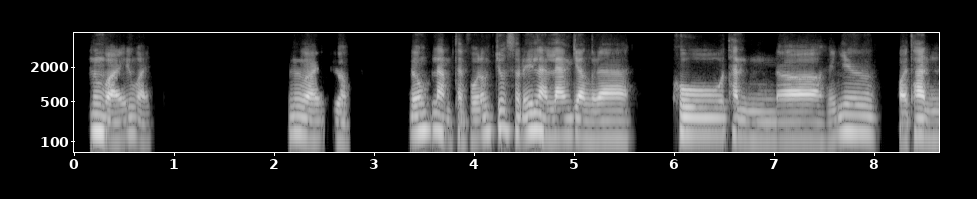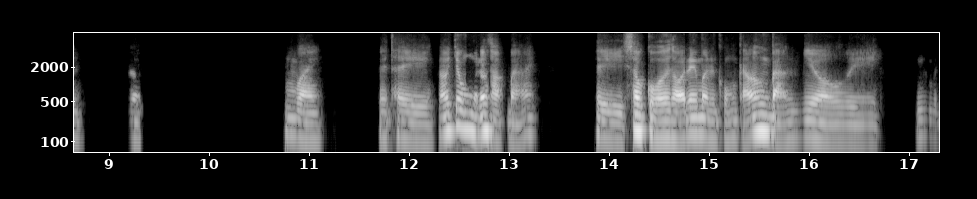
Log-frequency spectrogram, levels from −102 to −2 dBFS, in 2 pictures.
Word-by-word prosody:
Đúng 150 -1 +2
vậy, 110 -5 +2
đúng 135 - -8
vậy. 100 - -5 1.4
Đúng 140 0 -4
vậy, 115 -2 +2
được. 105 -2 -5 0.6
Đúng, 150 +3 +1
làm 150 -6 -1
thành 115 -1 -7
phố 120 +1 -3
lớn 140 +3 -4
trước, 175 - -3
sau 145 -5 -5
đấy 145 +4 0
là 150 -5 +3
lan 125 +1 +1
dần 125 -3 +2
ra 115 0 +1 0.4
khu 130 -1 +1
thành 110 -3 -5
ờ, 110 0 +3
kiểu 115 +2 -11
như, 145 -1 -3 0.2
ngoại 110 - +1
thành, 115 -4 +2 0.5
ờ. - - -9 1.5
Đúng 130 -1 -9
vậy. 105 -2 +1 0.6
Vậy 110 0 -9
thì 105 -3 -5
nói 145 - +2
chung 170 -4 +2
là - - -1
nói 150 - +6
thật - - -1
bạn 100 -1 -5
ấy, 130 +1 -10 0.6
thì 110 -3 -4
sau 150 +6 +7
cuộc - - +1
hội 115 +1 +4
thoại 110 0 +7
đây 130 0 +3
mình 125 -3 +1
cũng 110 +1 -11
cảm - - +2
ơn 150 0 +5
bạn 105 +2 0
nhiều 105 -4 -1
vì, 100 -1 -12 0.4
ừm, 120 +1 -17
115 Hz, 180 wpm, -24 LUFS, 110-135 Hz, 1.5 s, sau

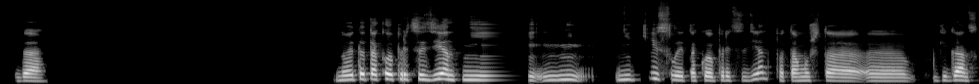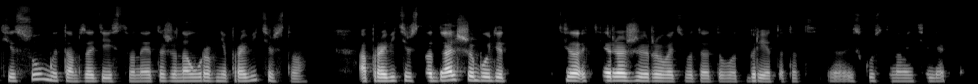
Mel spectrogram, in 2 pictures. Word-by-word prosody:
Да. 165 -2 +2 2.9
Но 200 +2 +1
это 225 +3 +7
такой 235 0 +7
прецедент, 230 -1 +4
не 200 -1 -1 0.2
не 200 +2 -2 0.3
некислый 220 0 -2
такой 180 0 +1
прецедент, 195 +9 -3
потому 180 0 -1
что, 185 0 -1 1.0
э, - - -14
гигантские 190 -1 +1
суммы 230 0 -5
там 155 -4 -5
задействованы. 150 -1 -6
Это 150 +2 -5
же 160 0 -7
на 160 0 -1
уровне 160 -1 -4
правительства. 160 -6 -7 0.5
А 155 - 0
правительство 175 +1 0
дальше 195 +2 +4
будет 170 -3 -1 0.5
ти - - -6 0.3
тиражировать 170 -5 +2
вот 150 -1 -11
этот 140 0 -7
вот 140 -1 -10
бред, 145 -3 -5
этот, 145 -1 -14 0.3
э, - - -18 0.2
искусственного 150 - -12
интеллекта. 155 - -14
175 Hz, 110 wpm, -19 LUFS, 155-200 Hz, 2.9 s, это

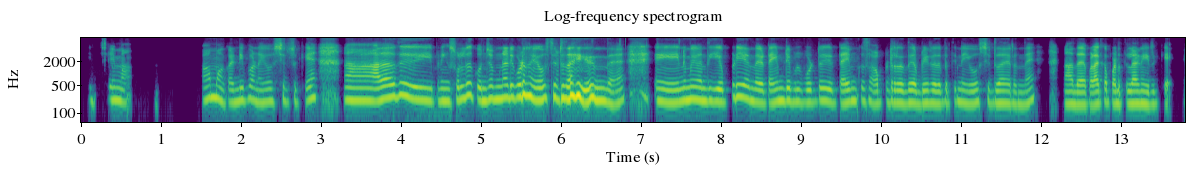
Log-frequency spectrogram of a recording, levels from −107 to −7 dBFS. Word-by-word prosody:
நிச்சியமா. 220 0 -6 1.0
ஆமா 250 -1 0
கண்டிப்பா, 220 +4 -4
நான் 195 +1 -6
யோசிச்சுட்ருக்கேன். 205 +3 -5 0.4
ஆ - - +2 0.3
அதாவது, 260 +6 +4 0.3
இப்ப 210 0 -7
நீங்க 210 -1 -1
சொல்றது 250 +6 0
கொஞ்சம் 225 +2 0
முன்னாடி 255 +2 +3
கூட 270 +3 +6
நான் 235 -5 +4
யோசிச்சிட்டு 250 +1 0
தான் 280 0 +10
இருந்தேன். 205 -6 +2 0.7
இனிமே 220 +3 +1
வந்து 210 -1 -2
எப்டி 260 +8 -2
அந்த 205 -3 0
டைம் 205 +3 0
டேபிள் 200 -2 -4
போட்டு 195 +3 -3 0.2
டைமுக்கு 210 +3 -2
சாப்பிடறது 190 +1 -3
அப்டின்றத 180 0 -2
பத்தி 200 +2 -10
நான் 180 -2 -4
யோசிச்சிட்டு 190 -1 -5
தான் 185 -1 -2
இருந்தேன். 175 +6 -7 0.3
நான் 180 0 -2
அத 170 0 +3
பழக்கப்படுத்தலாம்னு 180 0 0
இருக்கேன், 175 +1 -10
200 Hz, 155 wpm, -23 LUFS, 185-230 Hz, 1.0 s, தான்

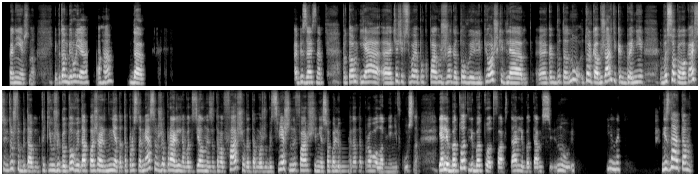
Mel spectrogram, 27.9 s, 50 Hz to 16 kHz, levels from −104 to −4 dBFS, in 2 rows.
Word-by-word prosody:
Конечно, 210 -3 -4 0.4
и - - -12
потом 255 +2 -1
беру 240 +3 -2
я 225 -3 +1
ага, 225 +7 -4 0.3
да. 210 -4 +4 3.0
Обязательно. 225 -2 0 0.4
Потом 245 +4 -1
я, 230 -1 +2 0.2
э, - - -6
чаще 255 +2 -5
всего 240 +1 -3
я 235 -1 -1
покупаю 235 -1 0
уже 235 +1 -4
готовые 220 -1 -2
лепёшки 265 +8 -1
для, 205 -3 +3 0.2
э, 205 +2 -2
как 225 +1 -4
будто, 225 -1 -4
ну, 340 +7 -2
только 295 -7 +4
обжарьте, 275 +10 +4
как 225 -5 -4
бы 225 +3 0
они 235 +3 -1 0.3
высокого 230 -1 +3
качества, 270 +5 +1
не - - -7
то 300 - -2
чтобы 275 -8 -5
там 190 -2 0
такие 225 +3 -8
уже 230 0 -1
готовые, 230 +3 0
да, 220 -1 +6
пожарь. 220 -1 +3
Нет, 215 -2 +1
это 195 +3 -5
просто 225 0 -3
мясо 270 +7 0
уже 245 -1 -3
правильно 220 -3 +3
вот 190 -1 -5
сделано 210 +1 0
из 195 - -9
этого 195 0 -5
фарша, 270 - +1
да, 185 - -4
там 185 0 -6
может 185 0 -5
быть 185 0 -5
смешанный 260 -2 0
фарш, 225 -2 0
я - - -5
не 195 - -4
особо 200 +1 -2
люблю, 195 0 -8
когда-то 195 -1 -9
пробовала, 195 -4 -2
мне 170 0 -18
невкусно. 180 - -5 0.4
Я 240 - +9
либо 235 -3 +8
тот, 320 +7 +2
либо 220 -2 +1
тот 190 -3 -1
фарш, 180 -1 -1
да, 215 - +2
либо 190 -4 -5
там 185 +1 -3
с 190 - -3
ну, 205 -6 -4 0.7
ины, 275 -2 -4 0.8
не 270 +3 +1
знаю 335 +3 +6
там, 270 -6 -1
220 Hz, 170 wpm, -24 LUFS, 205-245 Hz, 3.0 s, Я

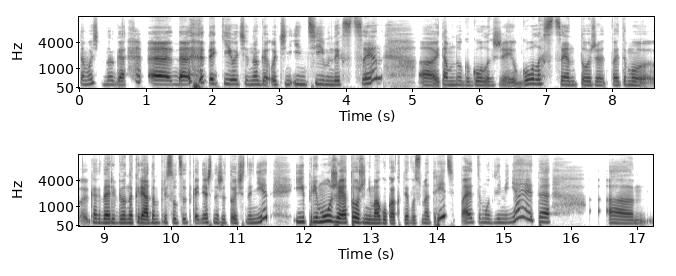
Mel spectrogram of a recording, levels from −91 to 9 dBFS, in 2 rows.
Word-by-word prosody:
там 210 - -9
очень 265 +5 -7
много 195 -2 -5 1.2
таких 245 - -1
очень 220 -1 -5
много 210 -1 -6
очень 210 +1 -6
интимных 205 -2 -4
сцен. - - -1 0.7
А, 175 -1 -1
и - - -3
там 190 -2 -4
много 190 -2 -11
голых 180 -1 -5
же - - -5
и 155 - -6
голых 230 +2 -2
сцен 190 -2 -1
тоже, 180 -2 -7
поэтому, 185 0 -4
э, - - -10
когда 195 -1 +4
ребёнок 190 -1 -1
рядом 185 -1 +6
присутствует, 195 0 -3
конечно 200 +2 -2
же, 185 -1 -6
точно 185 0 -4
нет. 230 - -1 0.4
И 235 -4 0
при 235 0 0
муже 255 -1 +7
я 200 0 +9
тоже 210 -3 +4
не 180 - -1
могу 175 0 +4
как-то 165 +1 -2
его 165 - -9
смотреть, 185 - 0
поэтому 210 -1 -2
для 195 +1 -11
меня 200 - -5
это, 240 -10 0 0.8
ам, 165 -3 -2
195 Hz, 155 wpm, -20 LUFS, 185-220 Hz, 1.2 s, я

